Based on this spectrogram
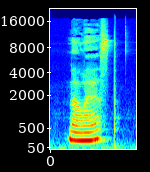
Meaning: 1. synonym of vlézt 2. to find
- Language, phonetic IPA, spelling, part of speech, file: Czech, [ˈnalɛːst], nalézt, verb, Cs-nalézt.ogg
